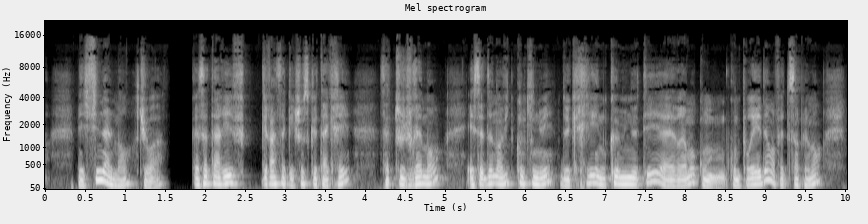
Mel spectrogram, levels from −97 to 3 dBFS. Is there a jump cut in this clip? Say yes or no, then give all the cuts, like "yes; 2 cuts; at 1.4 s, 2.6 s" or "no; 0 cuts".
no; 0 cuts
